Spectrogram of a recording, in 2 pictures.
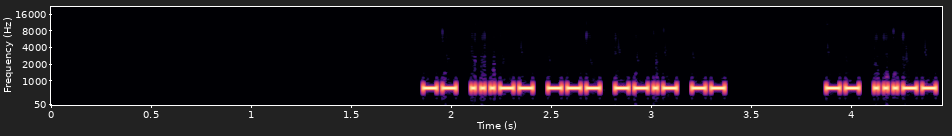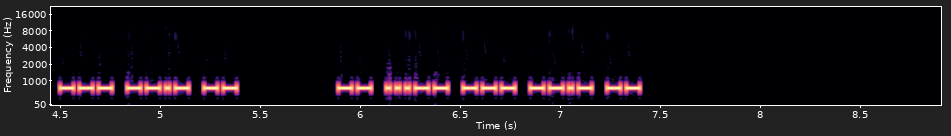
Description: Morse code, heard as a keyed tone, about 50 wpm, 700 Hz. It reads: M3OQM M3OQM M3OQM
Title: DXCC-100 Call Signs - 5 Characters - Repeated 3x - 50wpm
